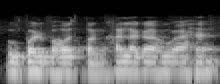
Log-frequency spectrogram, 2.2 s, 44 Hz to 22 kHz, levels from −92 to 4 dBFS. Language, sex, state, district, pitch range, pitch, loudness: Hindi, male, Bihar, Patna, 110-115 Hz, 115 Hz, -17 LUFS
